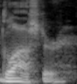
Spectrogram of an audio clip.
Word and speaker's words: Gloucester: Julia, of course, it's pronounced Gloucester.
